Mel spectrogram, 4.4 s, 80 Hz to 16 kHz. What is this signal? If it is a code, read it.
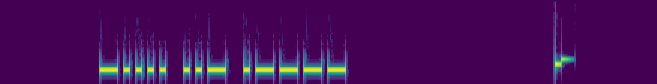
Morse code, heard as a keyed tone, about 30 wpm, 700 Hz. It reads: 6U1
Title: Three Challenging Letter-Number Combinations 30wpm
